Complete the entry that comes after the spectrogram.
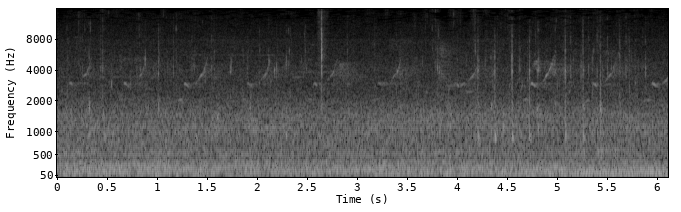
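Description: Small birds chirping over and over in short, quick notes, above a steady low rumble of road traffic, with a few sharp ticks mixed in.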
